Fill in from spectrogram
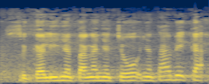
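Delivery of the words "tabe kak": sugary mock-polite girl saying "Tabe, Kak"; a teasing imitation of an overly polite daughter; mock sweet daughter. Mocking polite daughter to boyfriend. (meniru anak perempuan yang sok sopan)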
